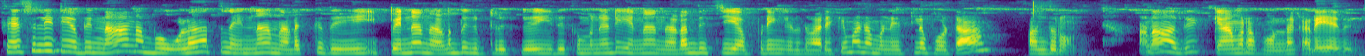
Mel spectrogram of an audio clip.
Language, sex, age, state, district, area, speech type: Tamil, female, 60+, Tamil Nadu, Sivaganga, rural, spontaneous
